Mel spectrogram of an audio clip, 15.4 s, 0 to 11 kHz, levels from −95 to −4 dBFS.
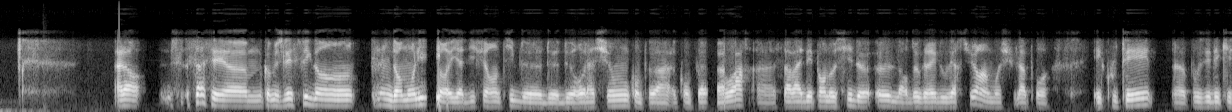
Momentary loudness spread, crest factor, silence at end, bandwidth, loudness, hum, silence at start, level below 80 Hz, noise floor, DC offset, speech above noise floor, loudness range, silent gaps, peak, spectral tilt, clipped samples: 12 LU; 20 dB; 0 s; 6 kHz; -21 LUFS; none; 0.2 s; -64 dBFS; -60 dBFS; under 0.1%; 40 dB; 4 LU; none; 0 dBFS; -7 dB/octave; under 0.1%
